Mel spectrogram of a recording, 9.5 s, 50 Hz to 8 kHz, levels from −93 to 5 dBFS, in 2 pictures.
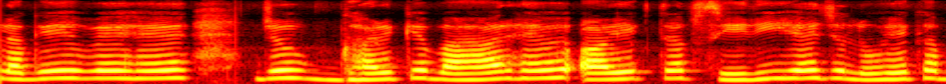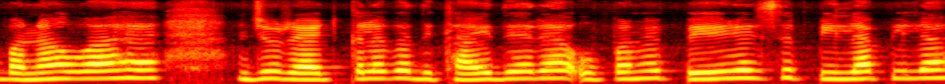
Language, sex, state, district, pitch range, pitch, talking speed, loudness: Hindi, female, Bihar, West Champaran, 230-270 Hz, 255 Hz, 215 wpm, -16 LUFS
